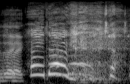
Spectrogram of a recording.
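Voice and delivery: high, loud call to the dog. Retold or imitated. Owner yelling at the dog to drop the squirrel, high and loud. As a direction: yell after the dog to stop it. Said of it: "I was like".

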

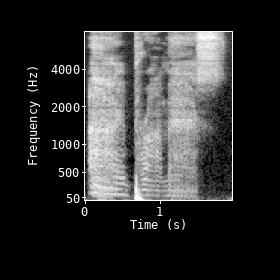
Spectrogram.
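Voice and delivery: very slow, groaning promise; moaning. A narrator's reading. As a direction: moan it out as if stuffed to bursting. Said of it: "moaned Mister Greedy".

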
